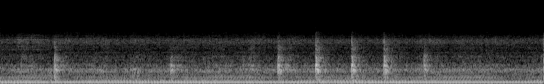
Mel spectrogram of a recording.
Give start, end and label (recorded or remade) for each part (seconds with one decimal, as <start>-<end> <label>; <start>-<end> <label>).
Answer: 0.0-0.5 remade; 0.5-5.4 recorded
